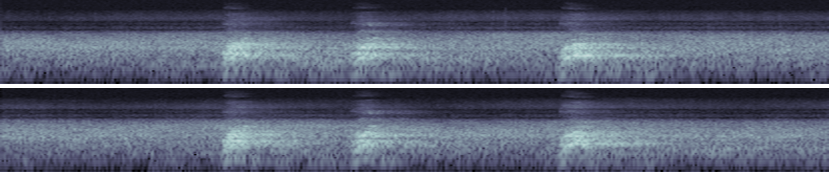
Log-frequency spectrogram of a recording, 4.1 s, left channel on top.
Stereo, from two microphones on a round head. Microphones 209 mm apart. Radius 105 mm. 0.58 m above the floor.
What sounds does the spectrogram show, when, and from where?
1.1 s a dog barking: centre (ahead or behind), 4.5 m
